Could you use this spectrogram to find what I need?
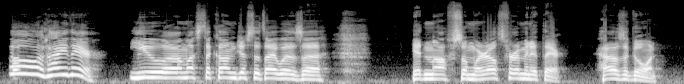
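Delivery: put-on Irish accent. Voicing a character greeting the players who return: Irish accent. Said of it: "I don't know if I made him Irish before, but he is now".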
